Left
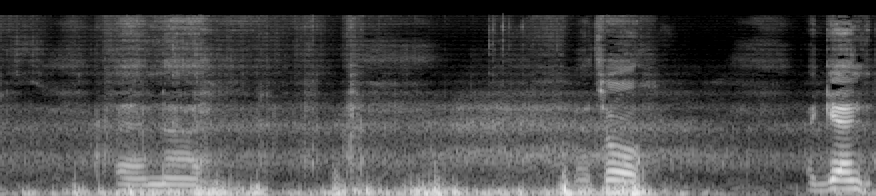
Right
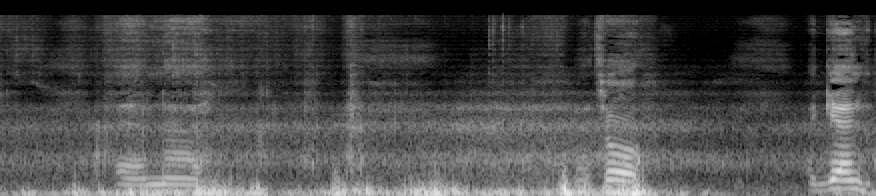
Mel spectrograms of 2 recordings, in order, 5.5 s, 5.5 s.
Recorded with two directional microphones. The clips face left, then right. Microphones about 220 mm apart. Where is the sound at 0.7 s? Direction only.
10° left (ahead or behind).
